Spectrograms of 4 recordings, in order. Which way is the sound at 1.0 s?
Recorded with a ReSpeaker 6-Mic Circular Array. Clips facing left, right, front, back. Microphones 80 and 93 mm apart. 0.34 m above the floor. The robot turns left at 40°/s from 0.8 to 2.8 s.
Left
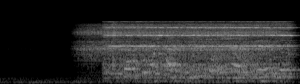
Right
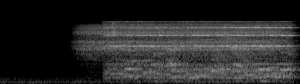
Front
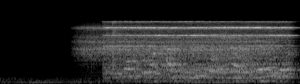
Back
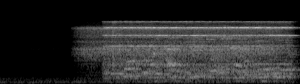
110° left.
